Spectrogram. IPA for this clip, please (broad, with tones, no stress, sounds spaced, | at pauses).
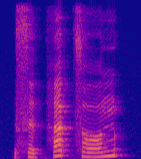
s ə˨˩ t̚ h a˦˥ k̚ s ɔ˨˦ n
